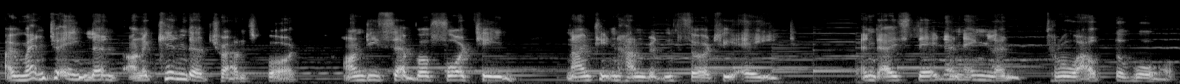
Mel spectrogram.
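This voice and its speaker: A man in his nineties from Germany, a Holocaust survivor, slowly and carefully reciting dates and names in a solemn remembrance. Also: high voice, creaky, music in the background, rough recording. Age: 90s. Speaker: Holocaust survivor lighting a memorial candle.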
